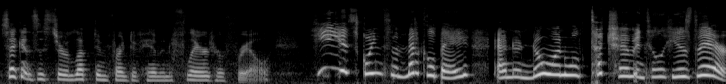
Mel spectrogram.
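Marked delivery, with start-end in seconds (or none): 3.1-7.3 very high, loud, sharp snapped retort. A character leaps in front of the returning human and snaps at the crowd, snapping. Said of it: "[name] dropped the drone she had been unpacking back into its case and quickly called off the search and rescue operation".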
